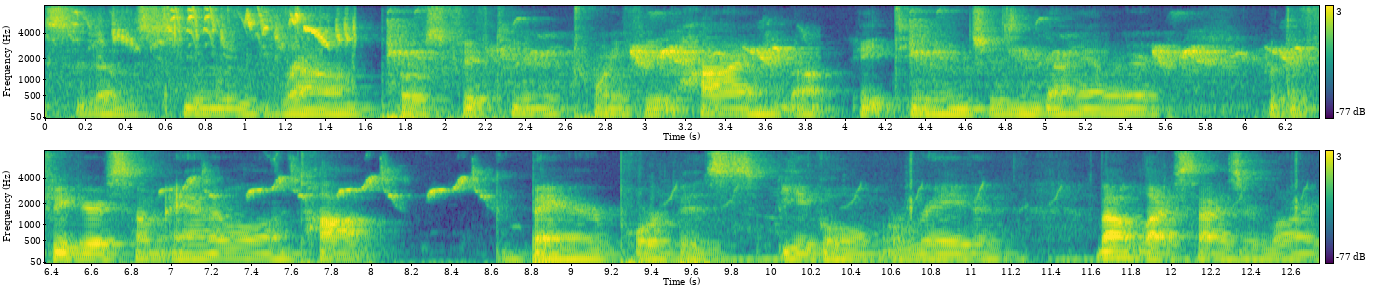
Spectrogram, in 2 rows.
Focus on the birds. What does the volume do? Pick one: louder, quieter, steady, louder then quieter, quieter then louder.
quieter.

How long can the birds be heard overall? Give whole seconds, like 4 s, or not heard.
13 s.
